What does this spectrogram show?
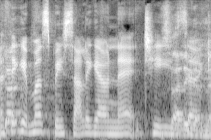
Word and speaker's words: Saligao: No, Saligaw Foxes? Saligaw Correct.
